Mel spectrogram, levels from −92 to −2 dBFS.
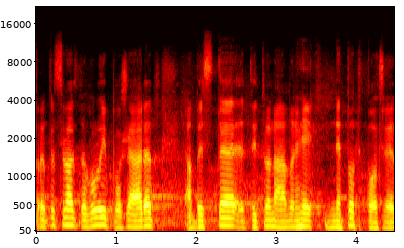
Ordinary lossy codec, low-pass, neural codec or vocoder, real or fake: Opus, 64 kbps; 14.4 kHz; codec, 32 kHz, 1.9 kbps, SNAC; fake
